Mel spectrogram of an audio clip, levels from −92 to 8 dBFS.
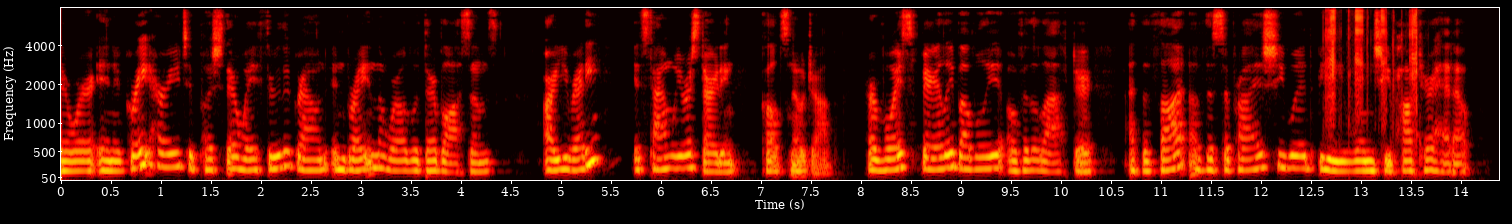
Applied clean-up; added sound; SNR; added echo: none; Camera; 7 dB; reverberation time 0.2 s.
